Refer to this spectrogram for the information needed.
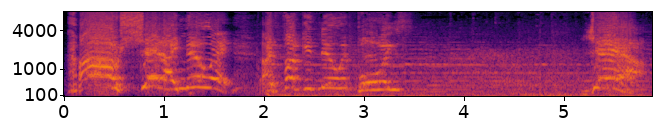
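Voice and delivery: excited shout. Real, not acted. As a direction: shout it out like you called it. Gamer celebrating a correct guess.

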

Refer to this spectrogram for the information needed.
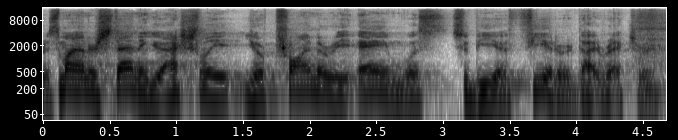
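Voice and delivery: normal talking voice

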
